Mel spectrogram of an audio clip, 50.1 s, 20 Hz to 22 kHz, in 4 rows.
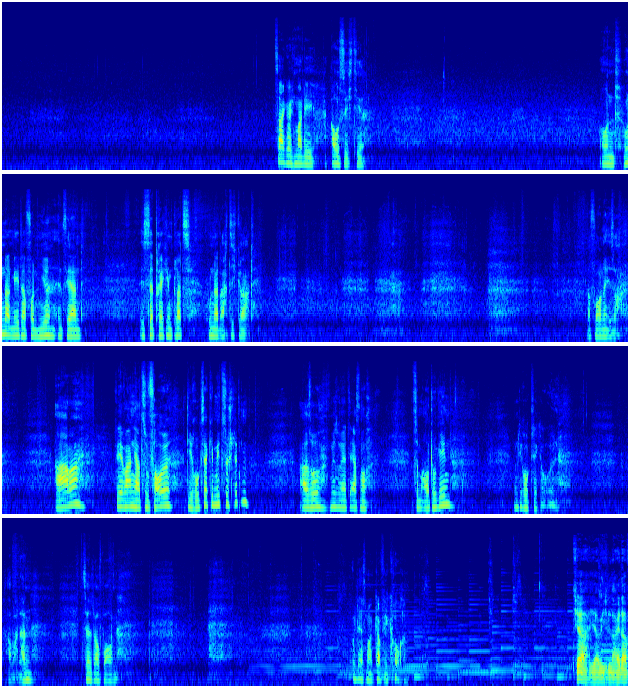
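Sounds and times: man breathing: 0.5 - 1.5, 3.5 - 4.5, 7.3 - 9.4, 10.0 - 11.8, 14.2 - 15.3, 16.2 - 16.6, 17.5 - 24.2, 24.8 - 27.3, 30.0 - 31.6, 32.4 - 33.3, 34.0 - 35.3, 36.1 - 39.2, 39.8 - 44.6
man talking: 5.4 - 7.4, 12.0 - 14.3, 15.3 - 17.7, 24.2 - 25.2, 26.1 - 30.0, 31.0 - 32.5, 33.3 - 34.2, 35.3 - 36.4, 37.6 - 38.4, 39.2 - 40.1, 44.4 - 45.8, 49.0 - 50.0
faint background music: 42.6 - 50.0.

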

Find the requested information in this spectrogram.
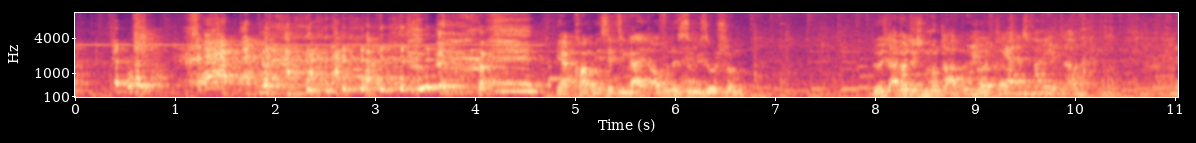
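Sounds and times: men chuckling: 0.1 - 4.7
men coughing: 0.4 - 4.7.

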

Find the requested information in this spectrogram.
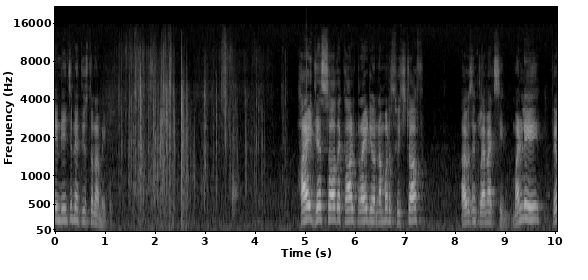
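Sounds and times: paper rustling: 1.0 - 4.7.

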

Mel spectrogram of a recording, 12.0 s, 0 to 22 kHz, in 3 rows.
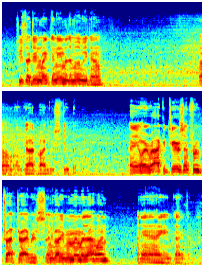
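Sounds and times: steady background rumble: 0.0 - 12.0.

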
